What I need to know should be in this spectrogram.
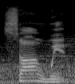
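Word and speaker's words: Samhain: Long before Christianity adopted many practices, the ancient Celtic peoples of Britain and Ireland celebrated a festival called Sam Hai, pronounced saw win.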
